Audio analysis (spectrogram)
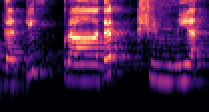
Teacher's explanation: Again, visarga followed by pa would be upadhmaniya.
